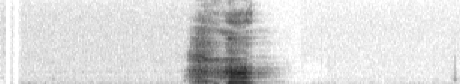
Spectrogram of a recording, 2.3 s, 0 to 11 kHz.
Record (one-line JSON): {"exhalation_length": "2.3 s", "exhalation_amplitude": 28378, "exhalation_signal_mean_std_ratio": 0.23, "survey_phase": "beta (2021-08-13 to 2022-03-07)", "age": "45-64", "gender": "Male", "wearing_mask": "No", "symptom_cough_any": true, "symptom_runny_or_blocked_nose": true, "symptom_abdominal_pain": true, "symptom_fatigue": true, "symptom_headache": true, "symptom_onset": "5 days", "smoker_status": "Never smoked", "respiratory_condition_asthma": false, "respiratory_condition_other": false, "recruitment_source": "Test and Trace", "submission_delay": "1 day", "covid_test_result": "Positive", "covid_test_method": "RT-qPCR", "covid_ct_value": 18.4, "covid_ct_gene": "ORF1ab gene"}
